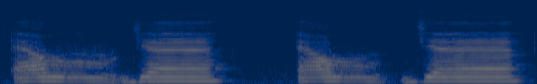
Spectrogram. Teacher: را موٹا ہے اور ساکن ہے تو خوبیاں ساری واضح ہوں گی, تو اس کی تقریر واضح کریں گے.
